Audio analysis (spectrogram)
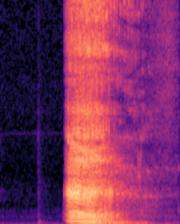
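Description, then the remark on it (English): A single loud, gravelly throat clearing bursts out after a moment of quiet, then rasps and fades over under a second, with no talking. “Let me clear my throat.”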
